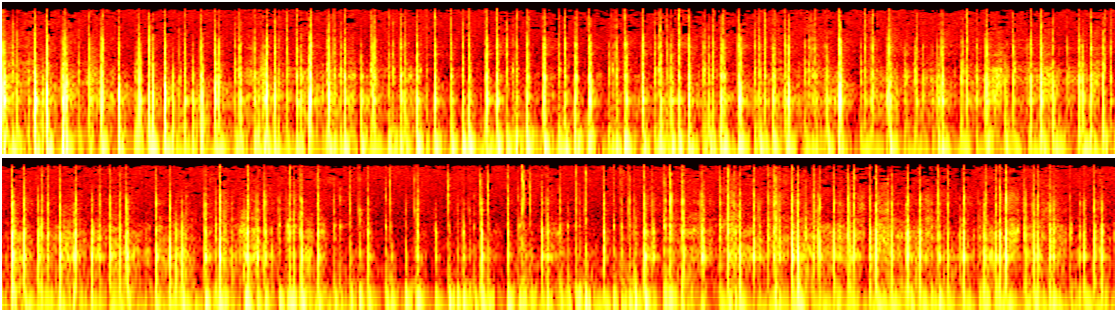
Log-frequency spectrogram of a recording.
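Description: Fingernails tap rapidly and continuously on a plastic earbuds case, making a dense stream of short, dry clicks. The taps have a hollow midrange tone with a heavy low thump and little high sparkle, each dying away almost instantly.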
